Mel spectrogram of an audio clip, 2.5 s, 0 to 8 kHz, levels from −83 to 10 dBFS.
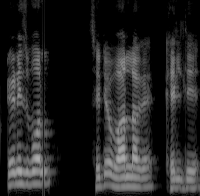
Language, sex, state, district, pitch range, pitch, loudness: Bengali, male, West Bengal, Purulia, 140-190 Hz, 145 Hz, -29 LUFS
